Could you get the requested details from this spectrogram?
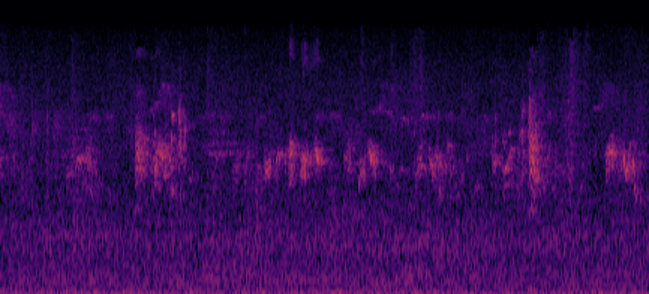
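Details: Feeding on berries in banyan and neem trees at an office complex, a white-browed bulbul utters loose series of brisk, chattering notes, some sharper bursts, over steady low-pitched ambient noise.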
